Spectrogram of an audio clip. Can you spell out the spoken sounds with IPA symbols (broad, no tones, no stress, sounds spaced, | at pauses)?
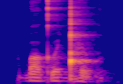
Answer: ɓ ɔ kʷʼ e ɡ͡ǃ ø kʷ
